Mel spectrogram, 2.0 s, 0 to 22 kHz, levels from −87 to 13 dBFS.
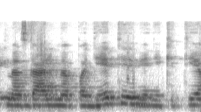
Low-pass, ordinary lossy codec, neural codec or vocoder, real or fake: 10.8 kHz; AAC, 96 kbps; none; real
